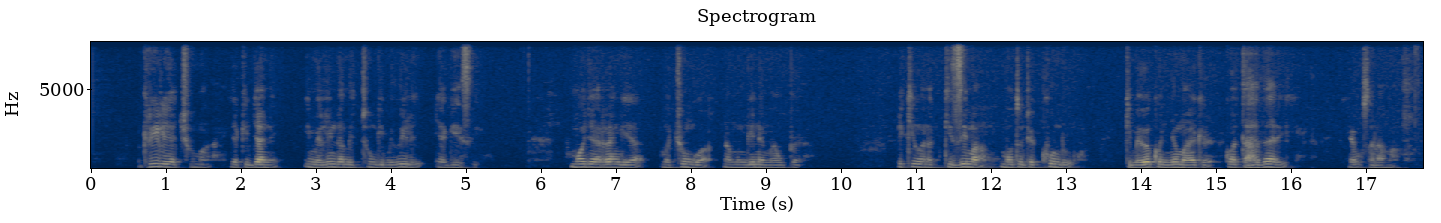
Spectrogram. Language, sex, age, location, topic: Swahili, male, 25-35, Wajir, education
